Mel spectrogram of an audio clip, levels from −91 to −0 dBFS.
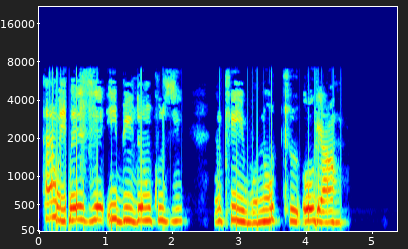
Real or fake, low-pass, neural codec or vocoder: real; 7.2 kHz; none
